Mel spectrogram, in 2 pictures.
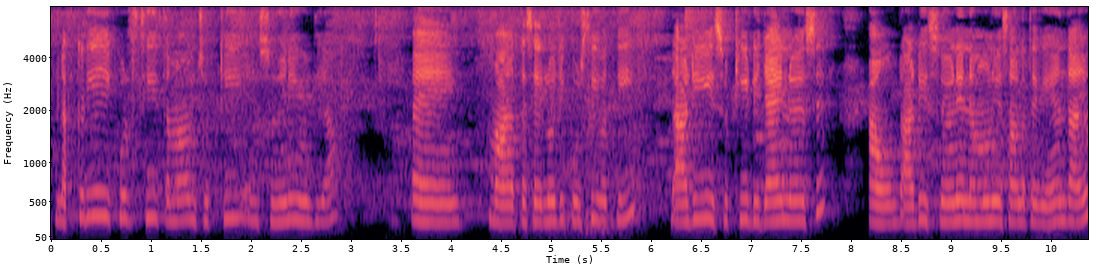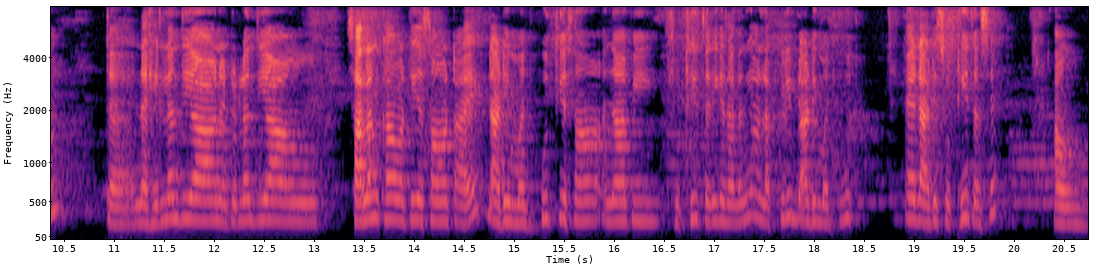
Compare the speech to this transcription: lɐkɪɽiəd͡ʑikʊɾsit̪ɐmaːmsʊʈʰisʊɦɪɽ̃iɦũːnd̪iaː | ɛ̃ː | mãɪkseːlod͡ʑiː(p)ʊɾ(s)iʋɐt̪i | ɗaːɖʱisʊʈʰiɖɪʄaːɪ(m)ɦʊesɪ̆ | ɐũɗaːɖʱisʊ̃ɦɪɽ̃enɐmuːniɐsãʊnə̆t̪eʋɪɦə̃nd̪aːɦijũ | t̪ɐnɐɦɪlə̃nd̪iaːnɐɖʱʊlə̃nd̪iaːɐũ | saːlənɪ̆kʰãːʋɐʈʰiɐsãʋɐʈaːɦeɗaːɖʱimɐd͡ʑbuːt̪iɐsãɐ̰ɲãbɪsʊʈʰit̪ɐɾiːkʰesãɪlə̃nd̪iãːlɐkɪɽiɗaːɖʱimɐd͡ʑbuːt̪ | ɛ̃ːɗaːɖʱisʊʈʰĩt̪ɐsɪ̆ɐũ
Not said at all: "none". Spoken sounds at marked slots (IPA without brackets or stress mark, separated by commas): k, s, n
